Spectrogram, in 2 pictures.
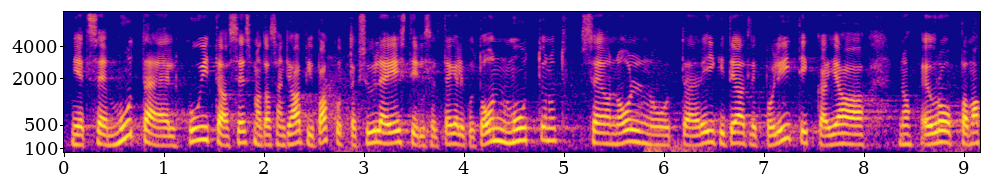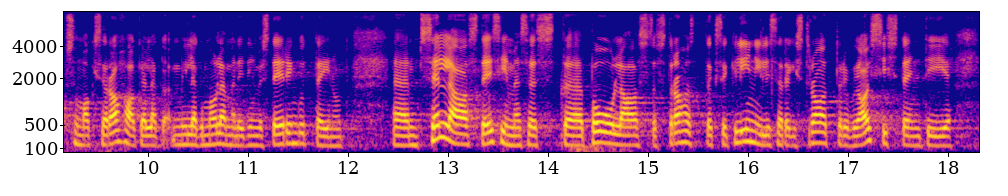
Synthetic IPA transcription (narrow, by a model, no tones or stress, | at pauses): nie̞t̪se̞ːmud̪e̞lkujt̪ɑse̞smɑt̪ɑsɑnd̪̥iɑbipɑkːˑut̪ːˑɑksyle̞e̞ːst̪ilise̞lt̪ːeɡelikːˑult̪ˑo̞nmuːt̪ːunud̪̥ | se̞ːo̞no̞lnud̪̥ɾiːɡ̥it̪e̞ɑd̪lik̚po̞lʲiːt̪ˑikːˑɑjɑno̞he̞wɾo̞ːpːɑmɑksumɑksjɑɾɑɦɑkelːmilːeɡ̥ɑmeo̞le̞mened̪inve̞st̪e̞ːɾiŋɡ̥ud̪̚t̪e̞jnud̪̥ | se̞lːeɑːst̪ɑe̞sʲime̞se̞st̪po̞ːlɑːst̪ɑst̪rɑɦɑst̪ɑ̥t̪ːˑɑksekliːnilise̞ɾe̞ɡist̪rɑːt̪ːˑo̞ɾivɯjɑsʲːist̪e̞nʲd̪̥i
